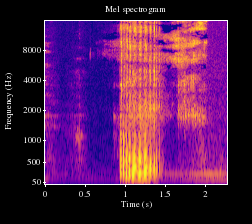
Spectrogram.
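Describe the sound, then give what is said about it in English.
A loud, buzzy fart noise made with the mouth bursts out for about half a second, followed by a softer breathy rasp trailing off. It's a single vocal imitation with no talking. “How dare you fart in front of me when I've had a shit all day?”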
